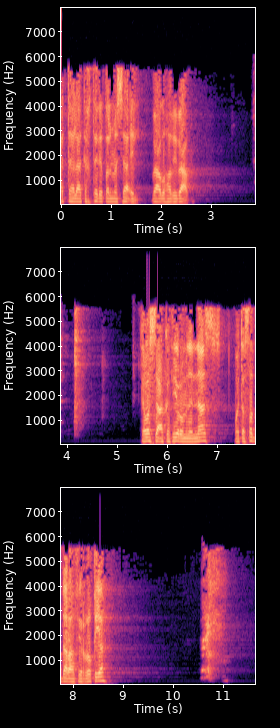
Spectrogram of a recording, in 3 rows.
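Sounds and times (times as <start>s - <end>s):
speech: 0.0s - 2.7s, 5.5s - 8.8s
loud sharp sneeze: 10.6s - 11.4s.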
